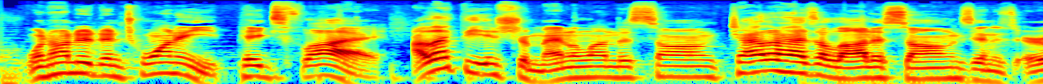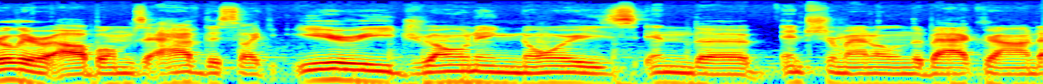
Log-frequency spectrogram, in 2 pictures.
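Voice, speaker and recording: The man's pitch swings very widely as he talks fairly fast. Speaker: music reviewer, YouTuber. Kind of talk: casual commentary ranking songs.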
